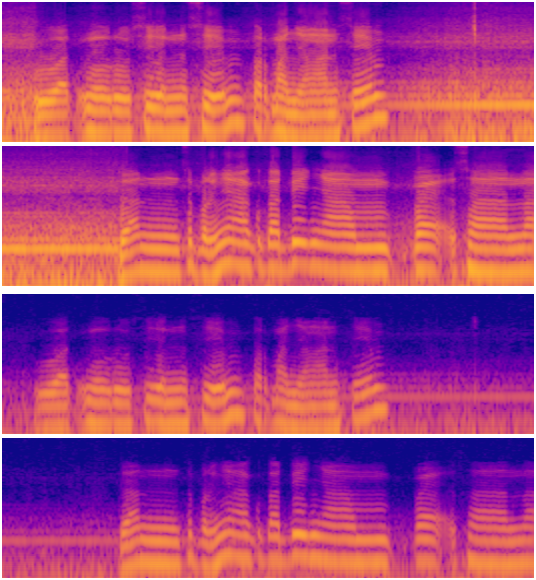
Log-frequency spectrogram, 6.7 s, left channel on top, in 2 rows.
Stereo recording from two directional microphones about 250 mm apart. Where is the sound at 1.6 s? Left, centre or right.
Centre.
